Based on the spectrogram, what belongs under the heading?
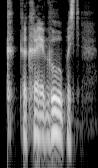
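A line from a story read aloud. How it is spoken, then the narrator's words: Forced laugh. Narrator (Russian): натянуто рассмеялся Самедов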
